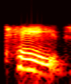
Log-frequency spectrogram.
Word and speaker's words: Toews: their own ideas but is your name to this or toast could you say it for us it's actually it's actually pronounced caves Wow cave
